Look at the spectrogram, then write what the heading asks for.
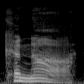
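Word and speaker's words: Kanawha: of locals saying this that this is apparently pronounced Kenna. And I don't know why they don't pronounce this Canawa, which is what I thought it was, but it's apparently Cana.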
